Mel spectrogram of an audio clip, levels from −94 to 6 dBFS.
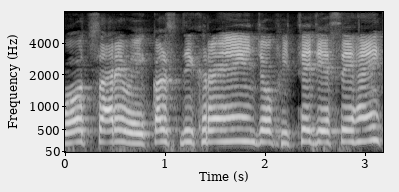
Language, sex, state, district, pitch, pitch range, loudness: Hindi, female, Punjab, Kapurthala, 245 Hz, 235-250 Hz, -14 LUFS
